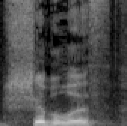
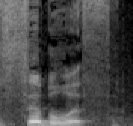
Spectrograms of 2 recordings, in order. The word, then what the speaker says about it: shibboleth: And the people in Gilead pronounced the word shibboleth, and the people in Ephraim pronounced the word sibboleth.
